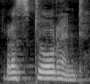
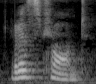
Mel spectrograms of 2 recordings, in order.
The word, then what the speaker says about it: restaurant: cook in a hotel or restaurant please don't pronounce it as restorant restorant is wrong the correct pronunciation is restaurant okay restaurant a chef works in a restaurant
